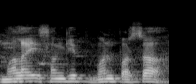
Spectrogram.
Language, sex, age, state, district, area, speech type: Nepali, male, 60+, West Bengal, Kalimpong, rural, read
